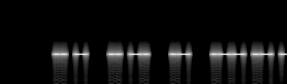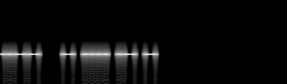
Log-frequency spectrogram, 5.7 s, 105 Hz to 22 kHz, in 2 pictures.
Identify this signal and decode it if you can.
Morse code, heard as a keyed tone, about 34 wpm, 700 Hz. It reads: IT IN A WAY THAT
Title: Sets of 5 Words Encore2 35wpm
